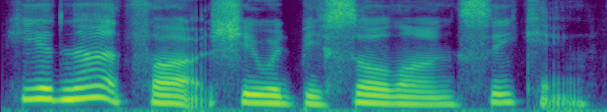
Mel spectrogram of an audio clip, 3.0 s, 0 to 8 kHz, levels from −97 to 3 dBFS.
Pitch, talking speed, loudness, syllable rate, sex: 175 Hz, 200 wpm, -16 LUFS, 3.8 syllables/s, female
